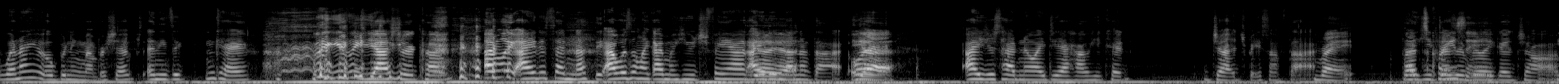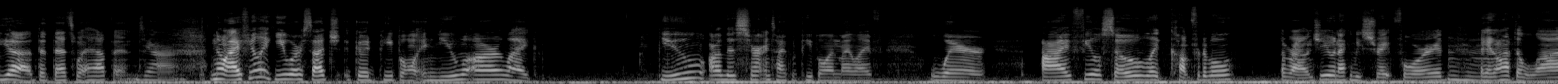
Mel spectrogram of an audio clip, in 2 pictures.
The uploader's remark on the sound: We are in the car next to a Starbuck's Drive Thru after all.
